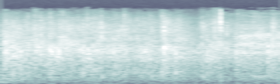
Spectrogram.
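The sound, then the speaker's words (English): A church group claps steadily together, a dense, continuous patter of many hands at an even moderate loudness from start to finish, with no voices standing out. “All right, we got some other clapping going on.”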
